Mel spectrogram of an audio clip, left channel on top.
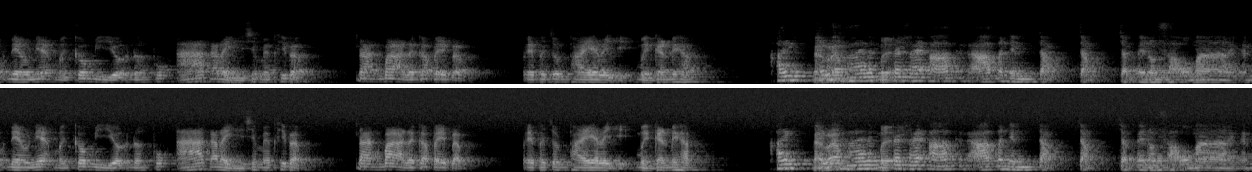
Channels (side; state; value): right; noise; hiss, 14 dB below the sound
